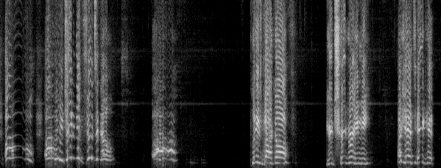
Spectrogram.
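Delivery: fake-terrified delicate wrestler; mock frightened. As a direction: pretend to panic at a tiny shove. Mocking scared wrestler.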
